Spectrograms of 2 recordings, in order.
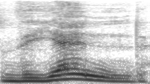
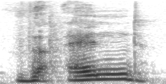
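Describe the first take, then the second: First: The words run together without a glottal stop. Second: A glottal stop separates the two words. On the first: "the same pattern with the articles that I have" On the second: "always, according to Fox, with the separating glottal stop"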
